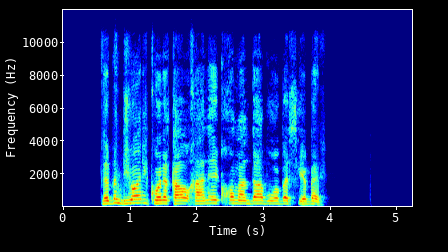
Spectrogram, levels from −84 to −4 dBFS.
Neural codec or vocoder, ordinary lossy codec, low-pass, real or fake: codec, 44.1 kHz, 3.4 kbps, Pupu-Codec; Opus, 32 kbps; 10.8 kHz; fake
